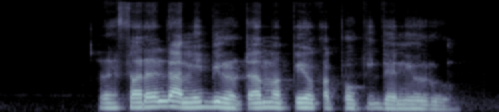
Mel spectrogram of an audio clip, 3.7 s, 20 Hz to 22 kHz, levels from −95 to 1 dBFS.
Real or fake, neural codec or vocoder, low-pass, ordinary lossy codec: fake; codec, 44.1 kHz, 2.6 kbps, SNAC; none; none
